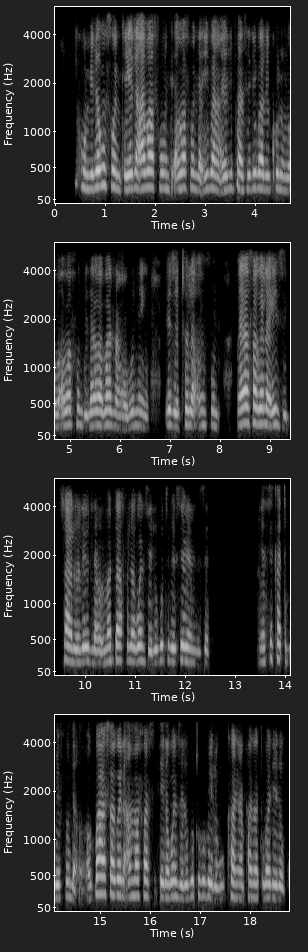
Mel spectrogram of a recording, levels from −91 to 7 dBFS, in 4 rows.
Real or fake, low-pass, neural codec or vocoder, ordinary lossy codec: fake; 5.4 kHz; codec, 16 kHz, 2 kbps, FreqCodec, smaller model; AAC, 48 kbps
